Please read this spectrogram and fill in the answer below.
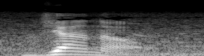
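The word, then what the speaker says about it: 电脑: Et ça s'écrit S-H-O-U espace J-I. Shouji. Et le dernier, ordinateur. Eh bien, ordinateur, ça se dit Diana.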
